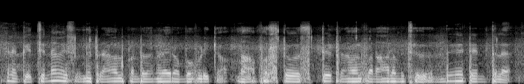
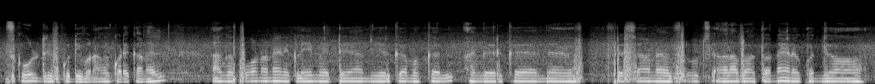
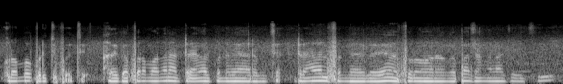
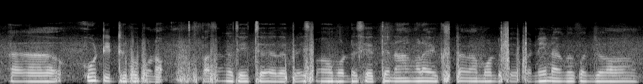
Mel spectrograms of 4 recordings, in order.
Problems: none marked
